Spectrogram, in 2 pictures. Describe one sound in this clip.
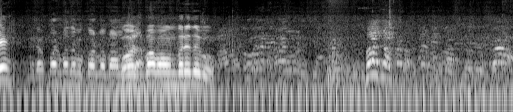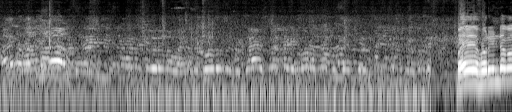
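A man talks loudly and with animation close by.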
